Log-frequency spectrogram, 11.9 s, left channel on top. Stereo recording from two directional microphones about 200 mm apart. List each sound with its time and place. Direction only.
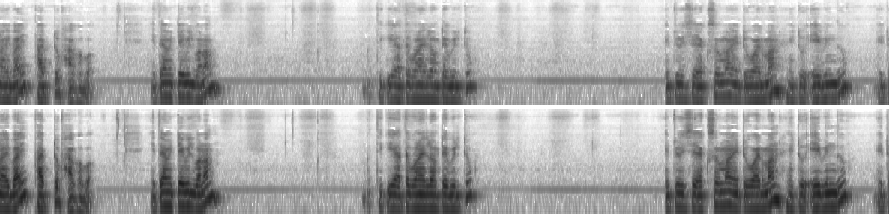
0.0 s speech: 45° right (ahead or behind)
5.0 s speech: 50° right (ahead or behind)
8.8 s speech: 50° right (ahead or behind)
